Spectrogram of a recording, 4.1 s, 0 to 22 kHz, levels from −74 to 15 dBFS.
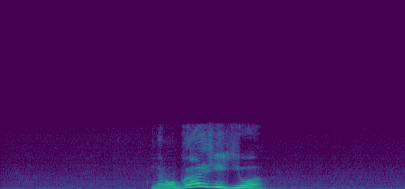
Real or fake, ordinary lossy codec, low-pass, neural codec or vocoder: fake; none; none; codec, 16 kHz, 0.8 kbps, ZipCodec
